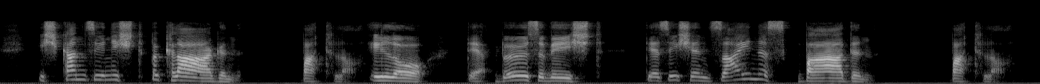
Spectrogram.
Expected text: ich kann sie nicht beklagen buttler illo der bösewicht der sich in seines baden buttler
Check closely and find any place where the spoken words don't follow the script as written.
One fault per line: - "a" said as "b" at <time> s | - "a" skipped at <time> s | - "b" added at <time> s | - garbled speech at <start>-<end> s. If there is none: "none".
none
